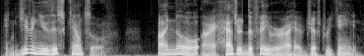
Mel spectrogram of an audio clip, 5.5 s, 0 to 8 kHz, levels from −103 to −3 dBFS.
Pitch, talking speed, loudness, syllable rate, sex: 95 Hz, 165 wpm, -19 LUFS, 4.7 syllables/s, male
